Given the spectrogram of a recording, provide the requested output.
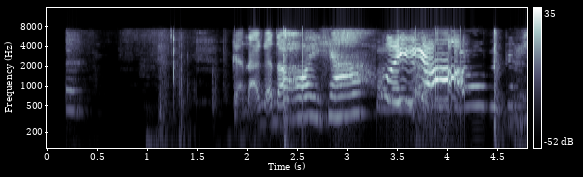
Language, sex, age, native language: Icelandic, other, 11, Icelandic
